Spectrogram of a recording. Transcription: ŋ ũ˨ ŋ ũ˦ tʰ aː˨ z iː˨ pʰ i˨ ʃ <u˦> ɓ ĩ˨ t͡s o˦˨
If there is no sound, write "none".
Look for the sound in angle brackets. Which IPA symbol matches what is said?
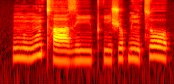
ʊ˦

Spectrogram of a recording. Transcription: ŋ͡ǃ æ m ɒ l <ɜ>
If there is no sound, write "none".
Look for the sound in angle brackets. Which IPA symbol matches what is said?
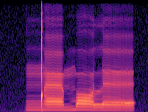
ɛ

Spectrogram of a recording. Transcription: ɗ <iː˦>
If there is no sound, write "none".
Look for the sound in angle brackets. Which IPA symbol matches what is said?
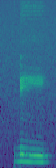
iː˨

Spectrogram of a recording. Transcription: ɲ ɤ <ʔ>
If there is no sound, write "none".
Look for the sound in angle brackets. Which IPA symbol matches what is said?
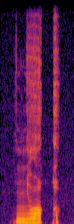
q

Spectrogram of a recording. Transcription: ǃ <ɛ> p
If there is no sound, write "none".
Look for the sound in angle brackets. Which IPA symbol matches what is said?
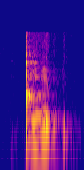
ɛ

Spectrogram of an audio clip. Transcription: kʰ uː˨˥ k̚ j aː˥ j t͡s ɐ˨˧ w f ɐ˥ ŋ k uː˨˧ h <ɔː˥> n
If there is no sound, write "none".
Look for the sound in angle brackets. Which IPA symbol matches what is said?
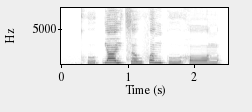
ɔː˨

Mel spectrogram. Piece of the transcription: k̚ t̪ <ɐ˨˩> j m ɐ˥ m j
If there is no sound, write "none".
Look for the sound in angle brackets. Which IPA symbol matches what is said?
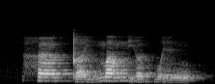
ɐ˨˩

